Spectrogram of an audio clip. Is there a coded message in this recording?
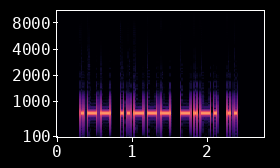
Yes: Morse code from 0.3 to 2.4 s, heard as a keyed tone, about 27 wpm, 700 Hz. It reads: W2CI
